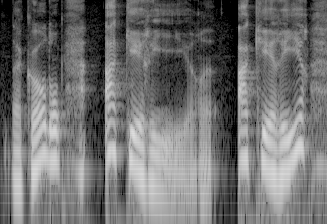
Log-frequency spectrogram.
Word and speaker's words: acquérir: Acquérir, le CQ, en fait, vous ne prononcez pas vraiment vous n'allez pas allonger le que, vous l'avez juste prononcé acquérir.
